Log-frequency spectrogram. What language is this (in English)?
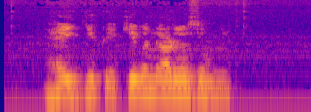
Ukrainian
